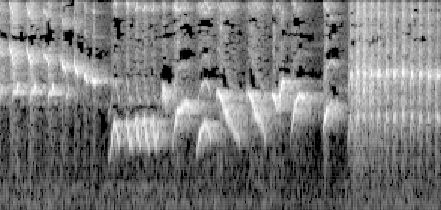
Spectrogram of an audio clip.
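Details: White-rumped shama singing a pastol-style training song with rolling 'shot' rhythm: descending whistles, a string of rising looped notes, then a fast buzzy rattle of repeated high notes.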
